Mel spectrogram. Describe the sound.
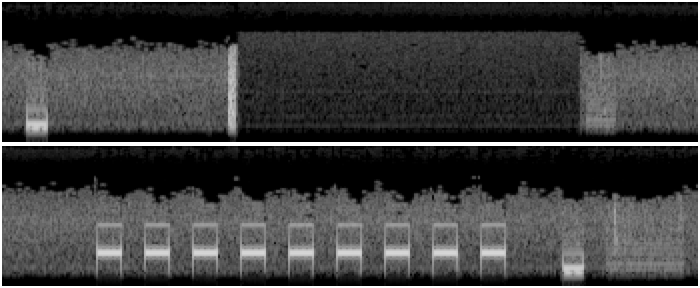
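Pager alert tones come over a two-way radio on a storm-watch weather net: hissy radio static, then silence, then more static and a quick run of evenly spaced, loud electronic beeps over the steady hiss.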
